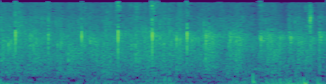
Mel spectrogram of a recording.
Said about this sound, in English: Round of applause for our new members.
